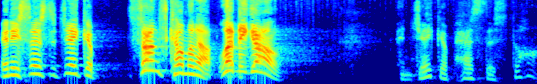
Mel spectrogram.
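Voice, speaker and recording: A man's raised, projected voice at an extremely high pitch has a bright, sharp, animated tone and lively intonation, with big swings in loudness, a moderate pace and long, frequent pauses, all in a dry, close sound with no echo. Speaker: preacher. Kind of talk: sermon with dramatic storytelling of Jacob's night wrestling. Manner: animated, vivid storyteller; urgent, exhortative.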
